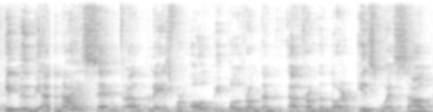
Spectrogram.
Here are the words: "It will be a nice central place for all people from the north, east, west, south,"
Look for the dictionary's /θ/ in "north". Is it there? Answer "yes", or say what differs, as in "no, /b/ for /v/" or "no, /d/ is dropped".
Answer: no, /t/ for /θ/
